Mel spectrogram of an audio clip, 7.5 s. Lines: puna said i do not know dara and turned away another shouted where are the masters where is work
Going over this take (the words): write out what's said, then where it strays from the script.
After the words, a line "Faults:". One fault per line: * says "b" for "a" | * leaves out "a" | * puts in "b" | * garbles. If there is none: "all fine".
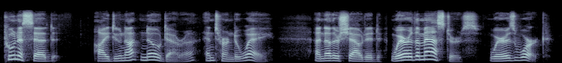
puna said i do not know dara and turned away another shouted where are the masters where is work
Faults:
all fine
